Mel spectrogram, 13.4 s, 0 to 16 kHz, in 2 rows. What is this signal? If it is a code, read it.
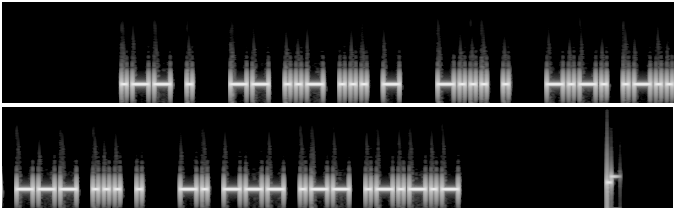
Morse code, heard as a keyed tone, about 22 wpm, 700 Hz. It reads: WE MUST BE CLOSE NOW.
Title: Sentences from Top 1000 Words - Review Part 1 - 22wpm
